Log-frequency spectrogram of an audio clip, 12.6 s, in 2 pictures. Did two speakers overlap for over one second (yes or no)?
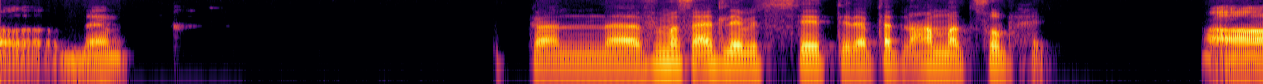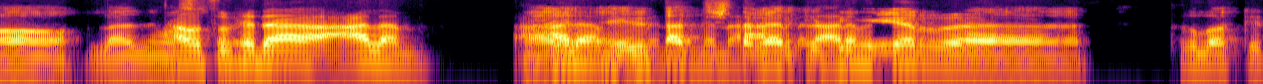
yes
